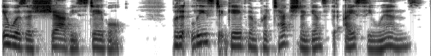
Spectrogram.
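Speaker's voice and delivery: ordinary delivery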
